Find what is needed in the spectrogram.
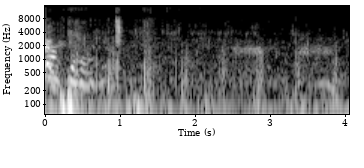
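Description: A voice briefly at the start, then a faint outdoor background with a few soft knocks.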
